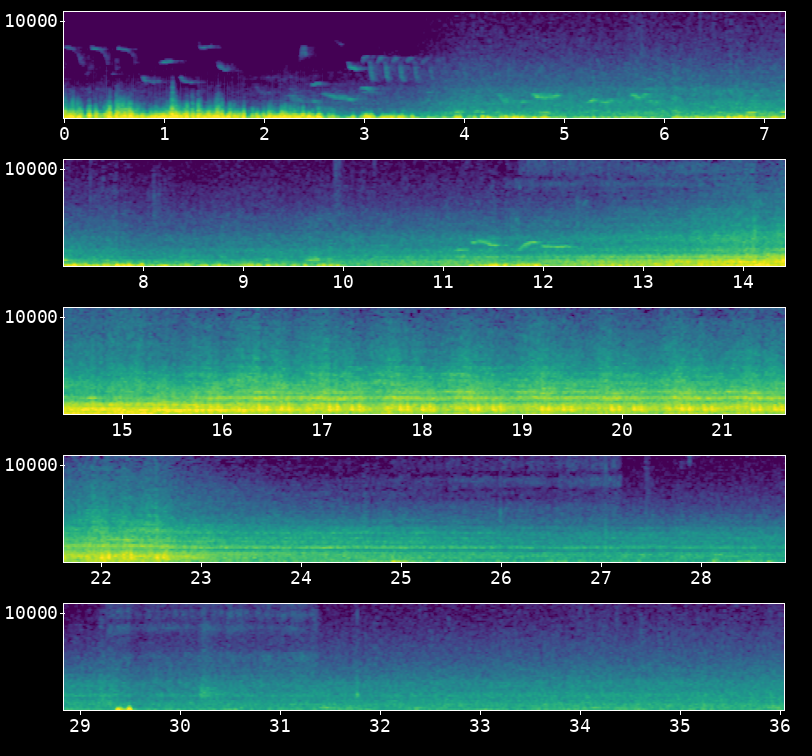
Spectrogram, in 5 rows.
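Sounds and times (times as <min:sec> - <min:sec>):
diesel train engine whining: 0:10.3 - 0:31.4.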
